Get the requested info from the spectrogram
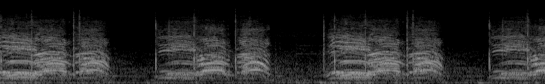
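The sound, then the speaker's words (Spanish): A large crowd in Catalonia chants "libertad" (freedom) in unison as jailed Catalan independence leaders are taken out of prison, loud repeated bursts of shouting roughly every second with brief dips between, like a rhythmic protest slogan being yelled over and over. “Entre gritos de libertad y alguna que otra carga policial, como han escuchado, han salido de las cárceles los políticos presos en Cataluña.”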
